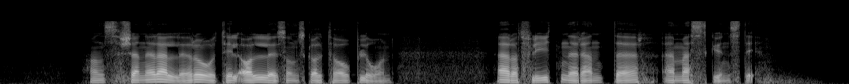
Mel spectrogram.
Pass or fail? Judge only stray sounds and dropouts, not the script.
pass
